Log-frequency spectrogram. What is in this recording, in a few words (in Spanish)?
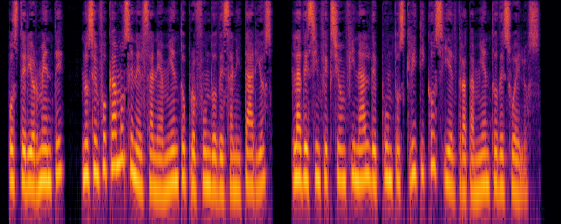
locucion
